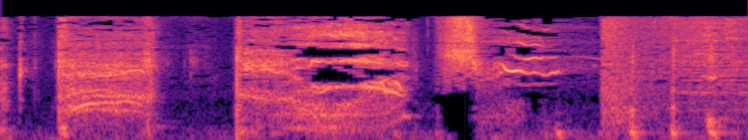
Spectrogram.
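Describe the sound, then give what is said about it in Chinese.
Coughing from an elderly general, a few harsh, rasping coughs and throat-clearing bursts separated by short silences, fairly loud and heard alone. “咳嗽的不是别人，是老将军黄忠。”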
